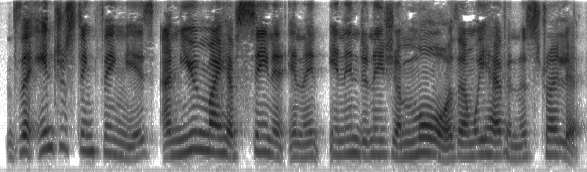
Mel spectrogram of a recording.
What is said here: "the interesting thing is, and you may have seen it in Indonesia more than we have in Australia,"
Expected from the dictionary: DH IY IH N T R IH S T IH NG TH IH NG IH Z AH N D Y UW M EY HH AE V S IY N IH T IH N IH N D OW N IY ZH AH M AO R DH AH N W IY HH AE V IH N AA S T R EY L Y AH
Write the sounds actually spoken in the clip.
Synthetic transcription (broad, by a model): DH IY IH N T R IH S T IH NG TH IH NG IH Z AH N Y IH M EY HH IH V S IY N IH T IH N IH N D OW N IY ZH AH M AO R DH AH N W IY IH V IH N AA S T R EY L Y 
